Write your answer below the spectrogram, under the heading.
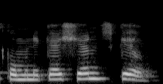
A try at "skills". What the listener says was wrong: Kenapa S-nya selalu kamu tinggal? Skills. Ya, S itu adalah huruf yang kalau di belakang selalu dibaca.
